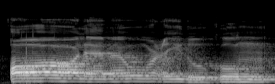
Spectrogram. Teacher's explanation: ഖാല മൗഇദുകും, ഖാല എന്ന് പറയുമ്പോൾ ഇസ്തിഅലാൻ്റെ അക്ഷരങ്ങളിൽപ്പെട്ടതാണ് ഖാഫ്. അഖ്സൽ ലിസാനാണ് ഖാഫിൻ്റെ മഖ്റജ്. വ്യക്തമായി ആ ഖാഫ് ഉച്ചരിക്കണം, തഫ്ഖീം ചെയ്യണം.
